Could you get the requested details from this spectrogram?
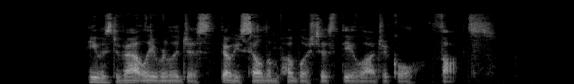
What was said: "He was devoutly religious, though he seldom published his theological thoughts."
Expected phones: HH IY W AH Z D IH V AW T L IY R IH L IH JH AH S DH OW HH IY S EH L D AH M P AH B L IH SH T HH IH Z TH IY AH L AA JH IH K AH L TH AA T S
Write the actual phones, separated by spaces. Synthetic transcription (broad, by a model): HH IY W AH Z D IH V AW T L IY R IH L IH JH AH S DH OW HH IY S EH L D AH M P AH B L IH SH T HH IH Z TH IY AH L AA JH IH K L TH AA T S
